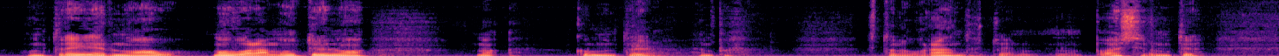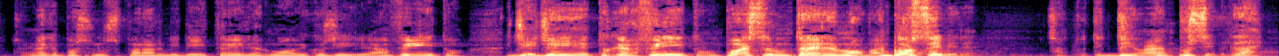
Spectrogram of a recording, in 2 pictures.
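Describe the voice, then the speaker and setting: A man reacting excitedly to a film trailer in a comic sketch, exclaiming and swearing. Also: mid-range voice, fast talker, long pauses, breathy edge. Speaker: comedy host. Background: trailer music.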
